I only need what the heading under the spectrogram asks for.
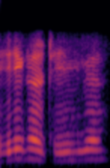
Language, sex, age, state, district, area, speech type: Hindi, male, 30-45, Uttar Pradesh, Varanasi, urban, conversation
